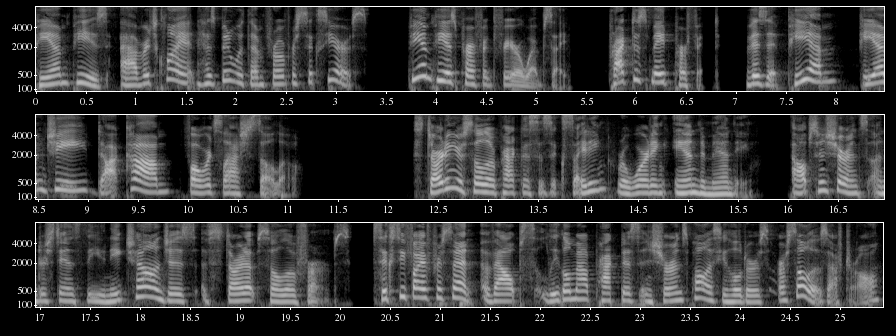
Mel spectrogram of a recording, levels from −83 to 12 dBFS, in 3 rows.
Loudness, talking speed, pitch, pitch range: -19 LUFS, 135 wpm, 220 Hz, 200-275 Hz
